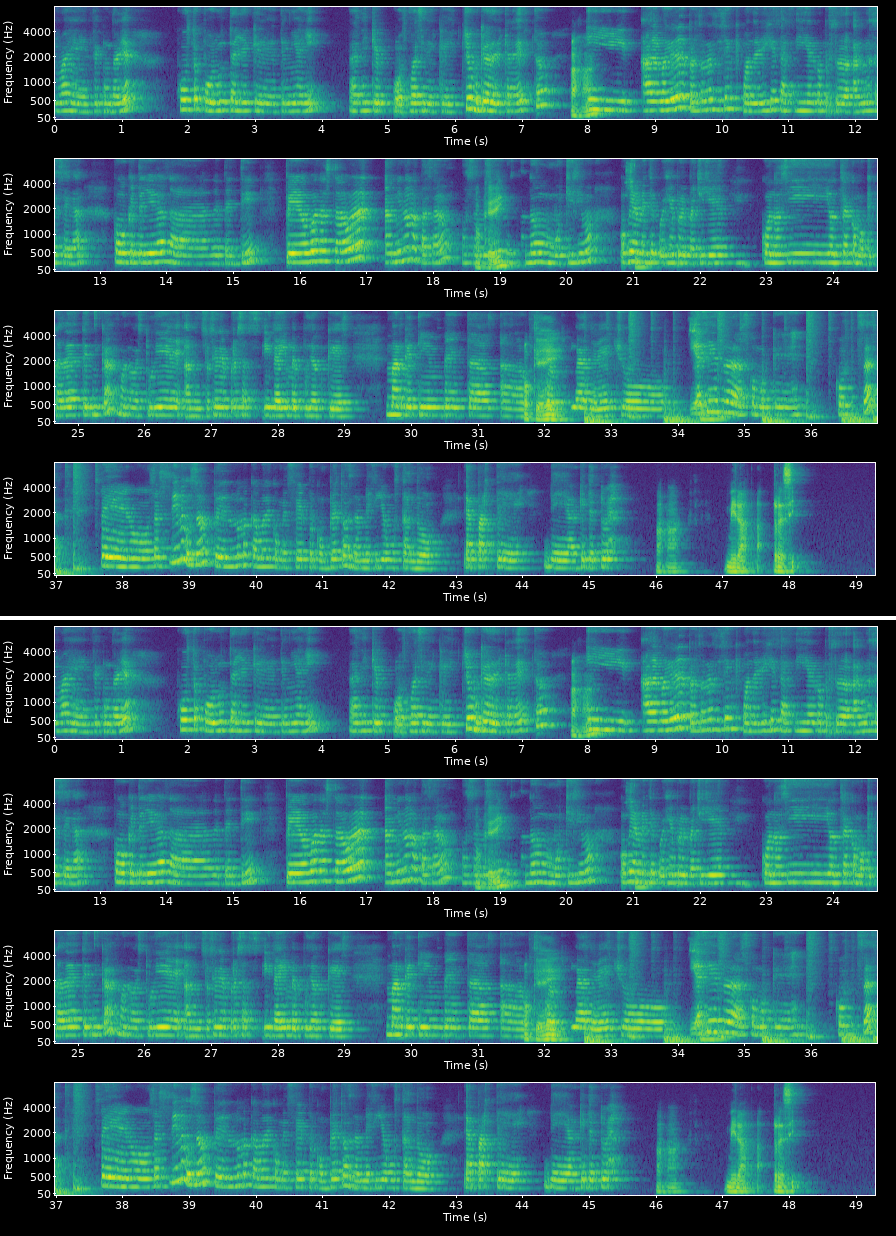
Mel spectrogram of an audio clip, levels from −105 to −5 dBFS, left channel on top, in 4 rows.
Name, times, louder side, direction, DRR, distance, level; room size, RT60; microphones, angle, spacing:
voice 1, 0.0-1.4 1.8-3.9 4.4-7.4 8.0-15.3 15.8-17.0 17.3-31.7 32.0-33.8 34.2-35.8 36.4-37.0 37.3-37.4 37.7-42.7 43.1-44.0 44.3-45.4, left 1 dB, 5° left, 1.7 m, -22 dB
voice 2, 7.7-8.2 18.6-19.2 21.0-21.2 31.7-32.3 34.2-34.5 46.0-46.4 47.0-48.1, left 2 dB, 20° left, 0.6 m, -22 dB
sound 1, 32.6-35.0 35.3-37.6, equal, 40° left, 3.4 m, -27 dB
8.8 x 8.4 x 6.3 m
head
